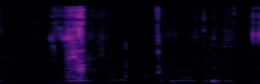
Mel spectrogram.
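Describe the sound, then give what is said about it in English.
Painter's tape is torn from the roll and pressed down, making one short rasping burst followed by a few faint ticks and taps. The sounds are quiet overall. “I have a piece of tape here, some painter's tape, and I think this illustration is going to help us a little bit. So I'm going to put a piece of tape right here.”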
